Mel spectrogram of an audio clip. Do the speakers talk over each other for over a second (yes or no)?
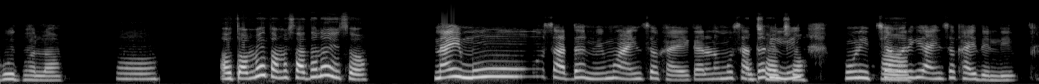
no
